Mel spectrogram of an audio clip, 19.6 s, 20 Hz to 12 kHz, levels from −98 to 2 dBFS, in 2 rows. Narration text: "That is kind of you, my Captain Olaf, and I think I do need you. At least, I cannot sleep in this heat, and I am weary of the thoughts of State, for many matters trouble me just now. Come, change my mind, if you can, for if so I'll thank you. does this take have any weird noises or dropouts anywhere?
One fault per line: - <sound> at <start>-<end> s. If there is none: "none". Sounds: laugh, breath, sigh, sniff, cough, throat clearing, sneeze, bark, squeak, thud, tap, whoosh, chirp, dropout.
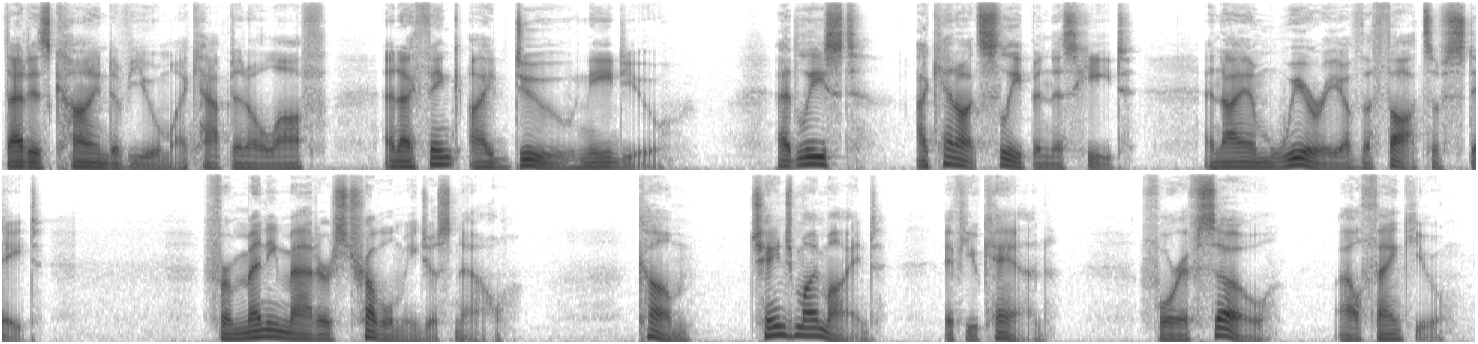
none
